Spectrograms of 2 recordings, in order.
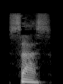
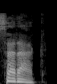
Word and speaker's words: Sarak: Solo es mi equipo, Sas, respondió Jake, destrozando deliberadamente la pronunciación. Es Sarak, como bien sabes.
